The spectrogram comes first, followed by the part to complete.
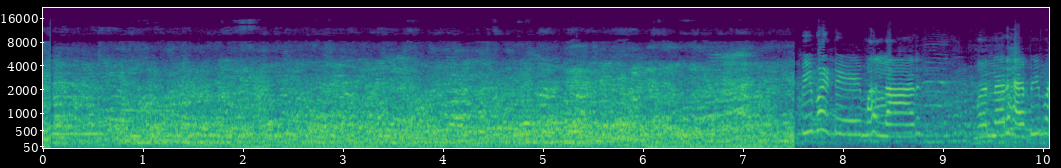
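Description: Many people chattering at once in a large hall, with no single voice standing out. About seven and a half seconds in, the babble cuts off and a few closer, clearer voices take over.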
